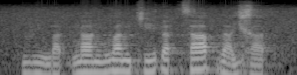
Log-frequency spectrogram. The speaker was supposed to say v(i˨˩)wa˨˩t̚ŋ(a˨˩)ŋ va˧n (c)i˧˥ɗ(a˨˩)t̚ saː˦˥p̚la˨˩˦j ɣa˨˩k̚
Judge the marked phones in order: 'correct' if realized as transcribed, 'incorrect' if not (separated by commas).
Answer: correct, incorrect, correct, incorrect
